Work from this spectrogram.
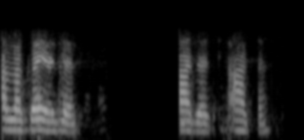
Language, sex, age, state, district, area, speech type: Nepali, female, 45-60, West Bengal, Kalimpong, rural, conversation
